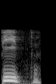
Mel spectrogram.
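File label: "pipe", French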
